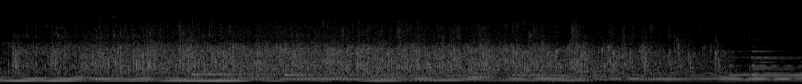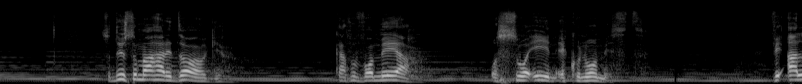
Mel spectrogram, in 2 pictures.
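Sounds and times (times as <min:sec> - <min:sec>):
audience applauding: 0:00.0 - 0:07.6
speech: 0:09.1 - 0:10.4, 0:11.4 - 0:12.3, 0:12.9 - 0:14.5, 0:15.8 - 0:16.0.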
